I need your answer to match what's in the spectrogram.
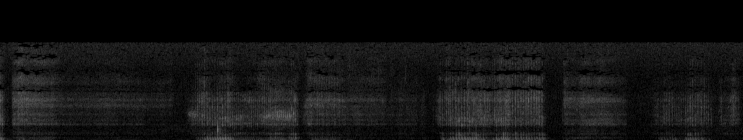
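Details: Snoring from Chip, presumably a sleeping animal, possibly dreaming of chasing a rabbit.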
